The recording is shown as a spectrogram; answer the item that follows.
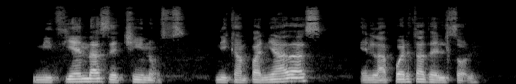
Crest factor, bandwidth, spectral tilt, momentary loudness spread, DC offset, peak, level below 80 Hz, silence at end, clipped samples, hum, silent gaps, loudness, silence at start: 18 dB; 16 kHz; -5 dB/octave; 15 LU; under 0.1%; -2 dBFS; -60 dBFS; 0.4 s; under 0.1%; none; none; -19 LUFS; 0.35 s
